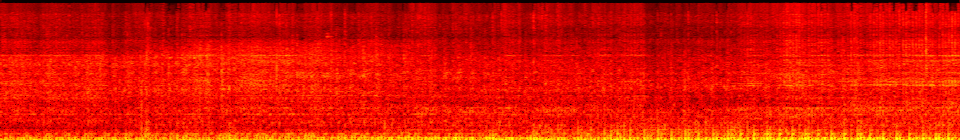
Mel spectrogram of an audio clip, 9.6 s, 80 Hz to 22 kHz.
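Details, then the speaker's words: 1976 Kawasaki Z900 just after a cold start at about 30°C ambient, idling with a loud, uneven metallic clatter that the owner says is much worse than usual; source unknown. "you can really hear that rattle there it's really bad it's not usually this bad"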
